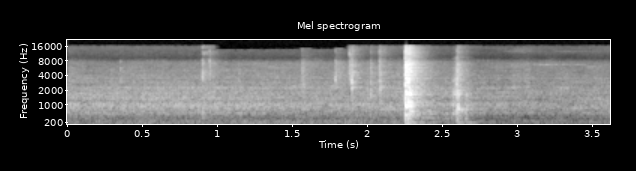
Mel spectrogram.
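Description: Buttons click on a handheld radio keypad.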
